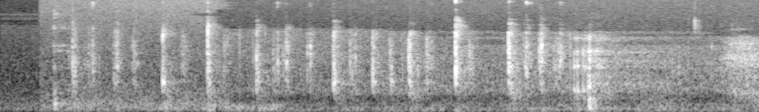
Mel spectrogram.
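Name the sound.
typing a password on a computer keyboard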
